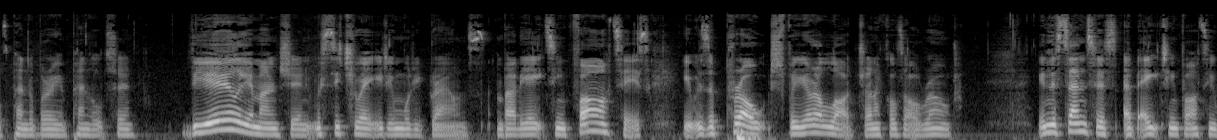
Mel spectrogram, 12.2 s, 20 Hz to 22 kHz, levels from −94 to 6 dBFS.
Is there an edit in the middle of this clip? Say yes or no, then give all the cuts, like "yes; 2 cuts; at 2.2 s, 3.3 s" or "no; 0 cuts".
yes; 1 cut; at 1.7 s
